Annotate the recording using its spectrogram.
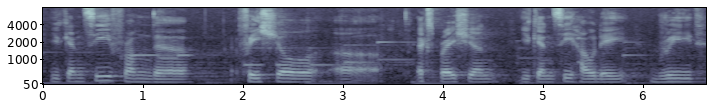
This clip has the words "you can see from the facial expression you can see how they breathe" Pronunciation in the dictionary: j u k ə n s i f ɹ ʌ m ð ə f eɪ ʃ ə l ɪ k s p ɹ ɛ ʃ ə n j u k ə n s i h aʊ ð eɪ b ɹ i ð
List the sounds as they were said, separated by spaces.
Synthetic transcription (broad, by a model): j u k ə n s i f ɹ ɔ m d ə f eɪ ʃ ə l ɪ k s p ɹ ɛ ʃ ə n j u k ə n s i h aʊ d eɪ b ɹ i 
